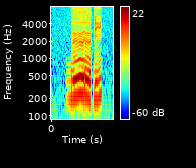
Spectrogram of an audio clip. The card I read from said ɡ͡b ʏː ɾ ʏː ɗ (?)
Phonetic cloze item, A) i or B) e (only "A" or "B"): A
